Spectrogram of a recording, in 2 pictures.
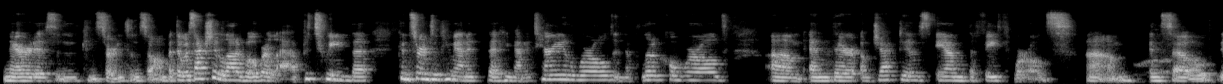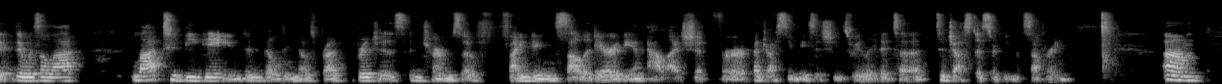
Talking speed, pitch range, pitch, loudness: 170 wpm, 165-205 Hz, 175 Hz, -20 LUFS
